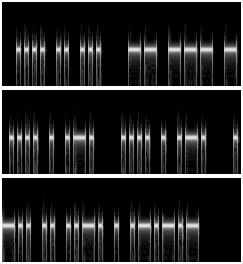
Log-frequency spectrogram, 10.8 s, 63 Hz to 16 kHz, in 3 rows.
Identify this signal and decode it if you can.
Morse code, heard as a keyed tone, about 20 wpm, 700 Hz. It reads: HIS MOTHER HER LIFE.
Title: Sentences from Top 1000 Words - Review Part 5 - 20wpm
